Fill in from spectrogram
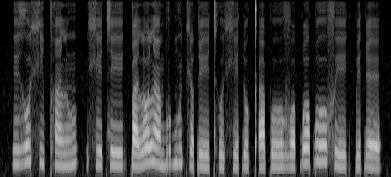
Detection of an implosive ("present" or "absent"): present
